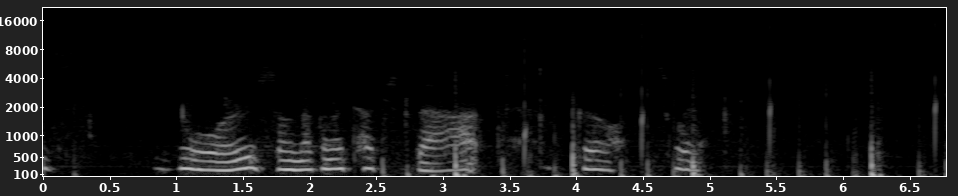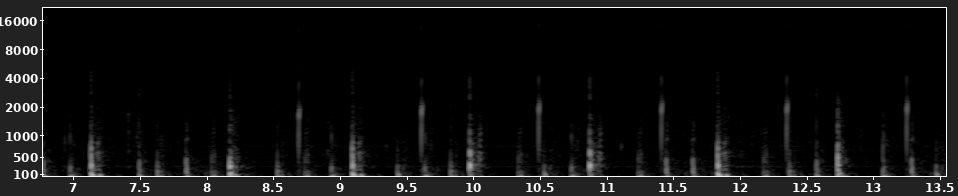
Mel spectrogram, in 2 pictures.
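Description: A pickaxe taps rapidly on stone, breaking blocks with short clicking knocks.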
